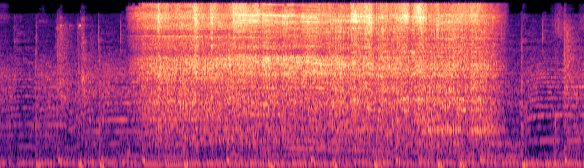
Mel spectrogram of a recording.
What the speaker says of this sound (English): You ready for the cutoff wheel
